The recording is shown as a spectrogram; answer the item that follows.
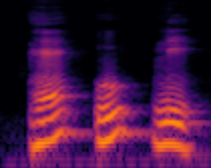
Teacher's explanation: Feito em reunir também, né? Você tornou o réu, que é ditongo, em hiato.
